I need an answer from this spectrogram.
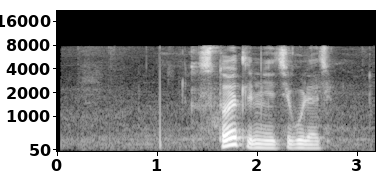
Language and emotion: Russian, neutral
